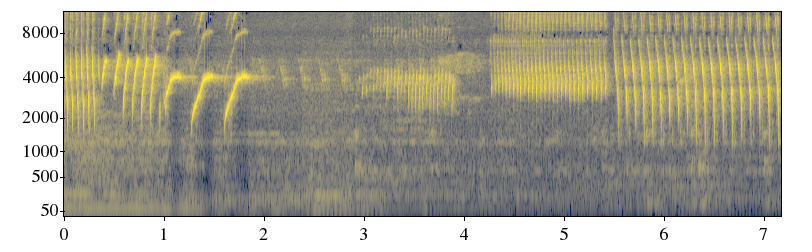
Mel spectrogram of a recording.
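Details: Canary heard in the morning with a rapid roll, three hooked whistled slurs, a quiet pause, a bright buzzing trill, and finally a long steady rattle of quickly repeated notes.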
